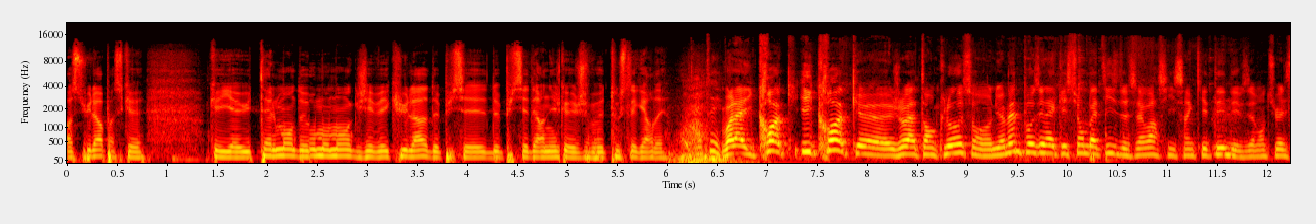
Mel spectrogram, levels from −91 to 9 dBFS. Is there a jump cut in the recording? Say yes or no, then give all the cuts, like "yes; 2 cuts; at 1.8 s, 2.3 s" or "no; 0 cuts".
yes; 3 cuts; at 1.4 s, 2.4 s, 4.9 s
